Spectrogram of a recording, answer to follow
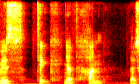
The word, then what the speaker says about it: Thich Nhat Hanh: His name is Thich Nhat Hanh, that is how you pronounce it.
